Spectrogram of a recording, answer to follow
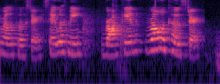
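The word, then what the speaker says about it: Rock 'n' Roller Coaster: coaster stay with me rockin roller coaster not rock and roll rollin coaster rockin roller coaster yes I am going to make sure you pronounce it right because it's a pet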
